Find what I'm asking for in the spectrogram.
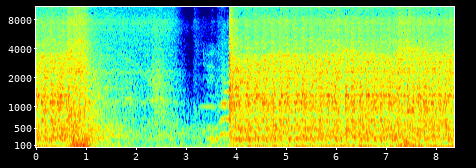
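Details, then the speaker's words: Hotshot truck with swapped used 6.7 Cummins, much fuel already dumped, batteries low: steady cranking about three turns a second, a lull, then it catches with a rough roar, runs a second and dies; starts briefly then stalls. "Shoot. She ran. She ran for a second. That gives me hope."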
